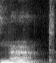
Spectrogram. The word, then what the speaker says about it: Nantes: It's pronounced Nantes.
